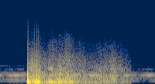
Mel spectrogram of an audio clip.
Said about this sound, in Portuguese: É uma bomba, uma granada de luz. Todos vão ficar cegos, porque eles têm cegueira à luz.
